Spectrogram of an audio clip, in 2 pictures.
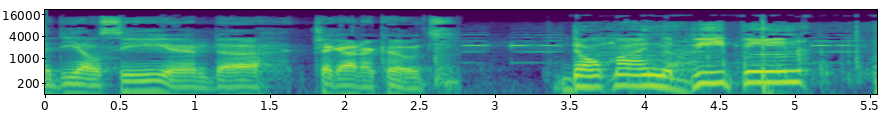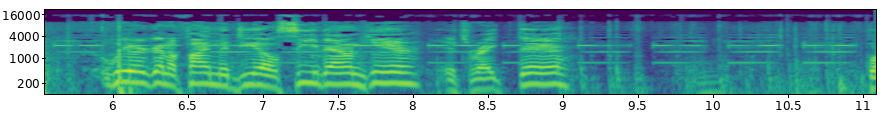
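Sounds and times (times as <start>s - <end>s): electronic warning beeps: 2.7s - 11.0s.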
